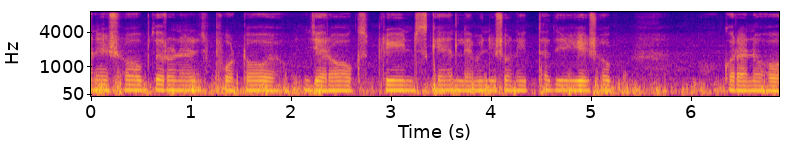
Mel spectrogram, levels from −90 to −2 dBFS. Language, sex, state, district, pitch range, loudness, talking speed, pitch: Bengali, male, Assam, Hailakandi, 135-140 Hz, -19 LUFS, 105 wpm, 135 Hz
